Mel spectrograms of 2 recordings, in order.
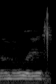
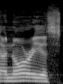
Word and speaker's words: Honorius: I always pronounce it Honorius.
